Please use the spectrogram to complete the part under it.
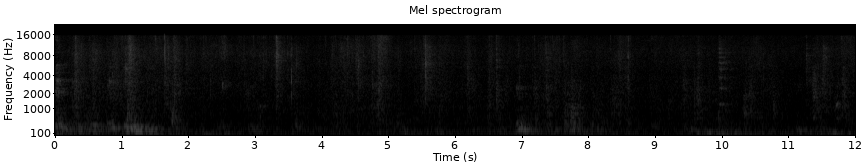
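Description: A piano plays softly in a hall.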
